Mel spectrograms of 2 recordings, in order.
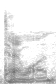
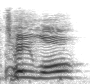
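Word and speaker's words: Tajuan: It can't be Taiwan.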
